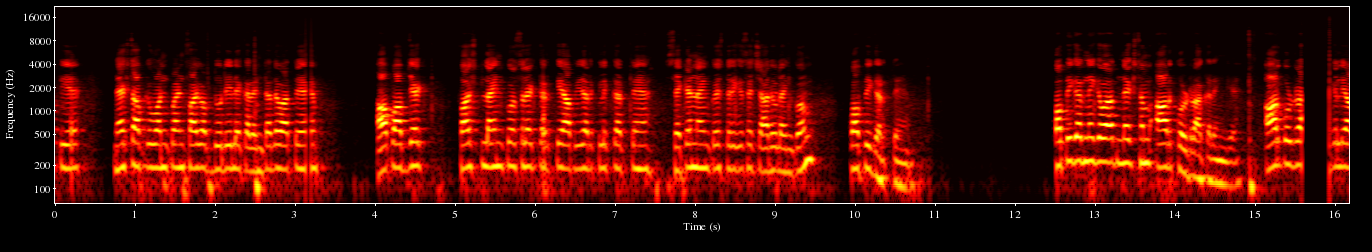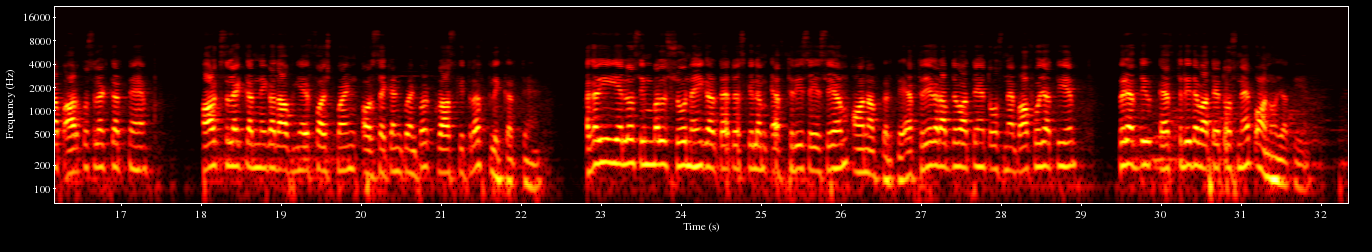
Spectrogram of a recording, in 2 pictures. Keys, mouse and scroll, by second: 2.4 Return, 4.5 click, 14.8 Return, 17.3 click, 26.2 F3, 30.1 F3.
